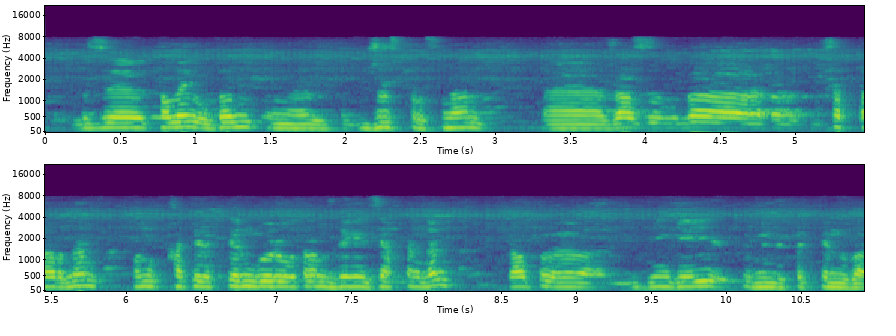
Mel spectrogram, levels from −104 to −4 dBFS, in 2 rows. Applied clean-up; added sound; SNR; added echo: classical method WPE with log-MMSE.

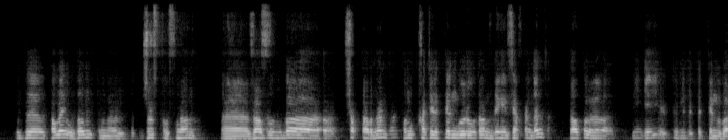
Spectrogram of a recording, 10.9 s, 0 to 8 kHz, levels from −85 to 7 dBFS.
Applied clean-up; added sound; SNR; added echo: neural mask model DeepFilterNet 3.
